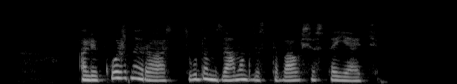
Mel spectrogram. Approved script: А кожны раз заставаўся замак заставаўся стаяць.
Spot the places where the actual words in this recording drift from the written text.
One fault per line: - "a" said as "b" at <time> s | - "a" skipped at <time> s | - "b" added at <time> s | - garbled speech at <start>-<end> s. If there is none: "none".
- "А" said as "Але" at 0.8 s
- "заставаўся" said as "цудам" at 1.9 s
